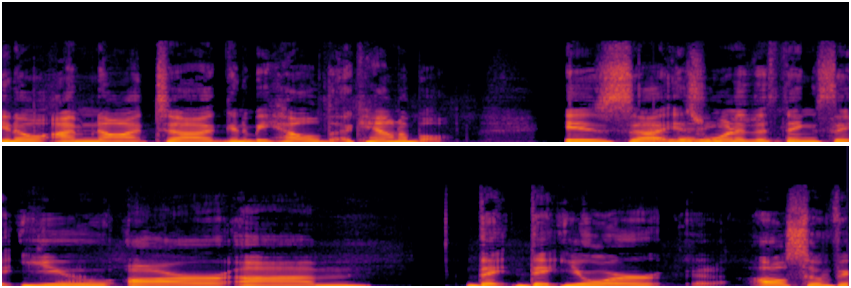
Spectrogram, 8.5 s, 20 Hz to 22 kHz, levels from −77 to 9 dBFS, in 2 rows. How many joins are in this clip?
0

